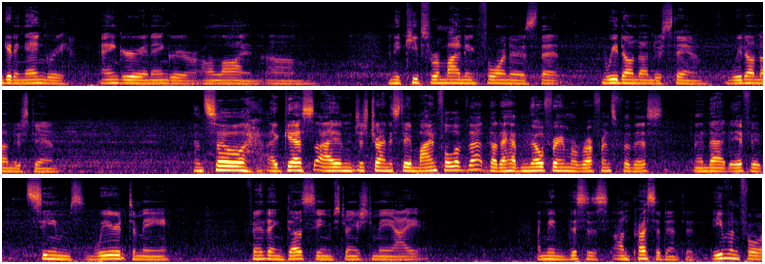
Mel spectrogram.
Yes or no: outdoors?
yes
